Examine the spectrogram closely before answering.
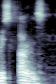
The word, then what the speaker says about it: response: Yeah, I think this one, the first word, the first syllable is more like so it's Re- response. It's not, Respond. yeah, it's not rest, it's res.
